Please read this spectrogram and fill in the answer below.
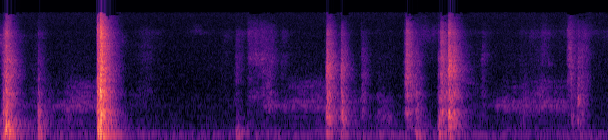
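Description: Indesit dishwasher door pushed shut: two sharp thunks about a second apart, the second the louder, followed by a few lighter knocks and clicks.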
